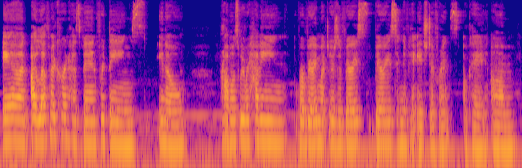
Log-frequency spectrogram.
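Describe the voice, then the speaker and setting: Here a woman with a lowish, level voice recounts something personal to her audience at normal speed. She's frank and emphatic, keeps tossing in "okay?", and sounds raspy from a long workday.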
